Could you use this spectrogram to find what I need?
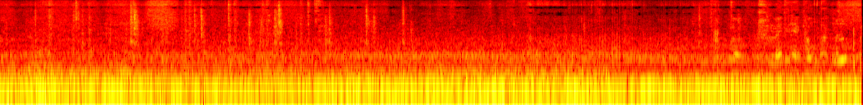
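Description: A car engine rumbles steadily from inside the car as it drives.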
